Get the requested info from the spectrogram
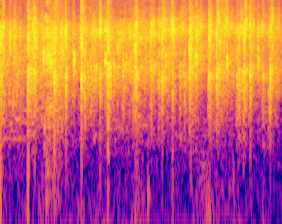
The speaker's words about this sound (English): Go ahead and give God a hand clap of praise.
